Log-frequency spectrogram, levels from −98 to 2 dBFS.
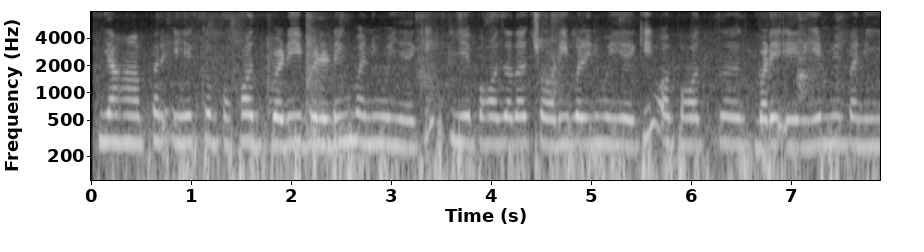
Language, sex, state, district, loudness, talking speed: Hindi, female, Goa, North and South Goa, -22 LUFS, 175 wpm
